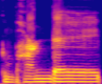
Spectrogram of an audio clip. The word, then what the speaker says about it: kumbhande: Chữ bhand này chúng ta đọc là bh. Rồi chữ a có dấu gạch ngang là a bhande. Rồi chữ n và chữ d chúng ta cong lưỡi lại và búng ra, kumbhande bhya swaha.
